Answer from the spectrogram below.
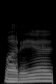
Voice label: "warea" shore, Yawa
